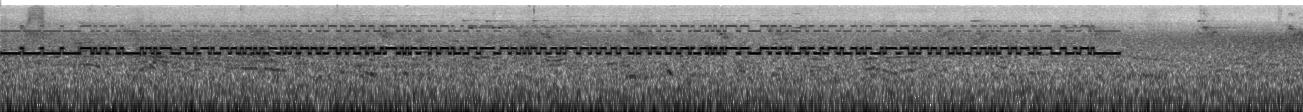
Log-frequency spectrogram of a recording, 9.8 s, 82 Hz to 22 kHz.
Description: RTTY (50 baud, 450 Hz shift), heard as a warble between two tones, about 1750 Hz centre, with street noise. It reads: DOCH DAS ALLES HAT SIE IN IHREM GLAUBEN NUR NOCH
